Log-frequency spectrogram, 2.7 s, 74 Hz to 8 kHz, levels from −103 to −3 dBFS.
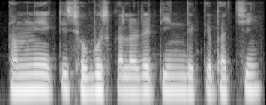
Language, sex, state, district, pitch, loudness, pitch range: Bengali, male, West Bengal, Alipurduar, 140 Hz, -17 LUFS, 135-145 Hz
